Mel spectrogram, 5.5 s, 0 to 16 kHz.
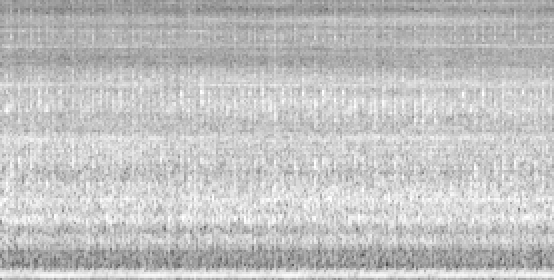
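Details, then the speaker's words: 1977 Ford Ranchero GT 351 Windsor 5.8 V8 with 3-speed FMX auto, cold and shaking after carburetor rebuild: low loping idle with uneven shake; owner thinks it's running lean and adjusts idle air mixture screws. "she like right now it sounds like it's running lean so change here other than the timing yeah it's the other side air idle air mixture"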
